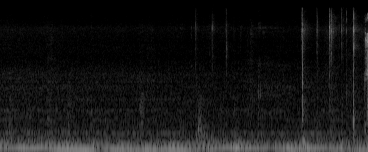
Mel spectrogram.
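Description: Steady clatter of fingers on a computer keyboard as a web address is entered, quick close key taps throughout with a few sharper clicks near the end, no talking.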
